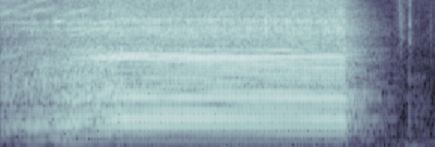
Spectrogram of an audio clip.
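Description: A small electric portable bike tire pump whines loudly with a high-pitched buzz, rising briefly in pitch as it spins up, then holding steady for about two seconds before cutting off.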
